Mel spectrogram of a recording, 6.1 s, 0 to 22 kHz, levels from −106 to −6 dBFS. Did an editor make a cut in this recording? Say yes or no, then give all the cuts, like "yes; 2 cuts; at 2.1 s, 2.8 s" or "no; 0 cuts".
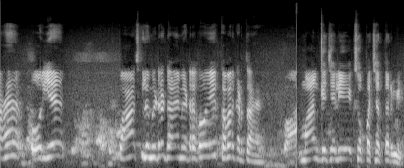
yes; 1 cut; at 4.4 s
